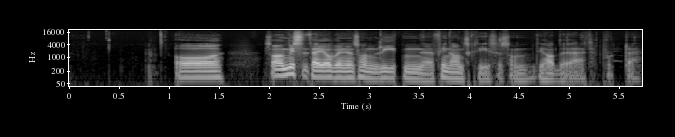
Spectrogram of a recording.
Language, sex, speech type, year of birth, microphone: Norwegian, male, spontaneous, 1981, Sennheiser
